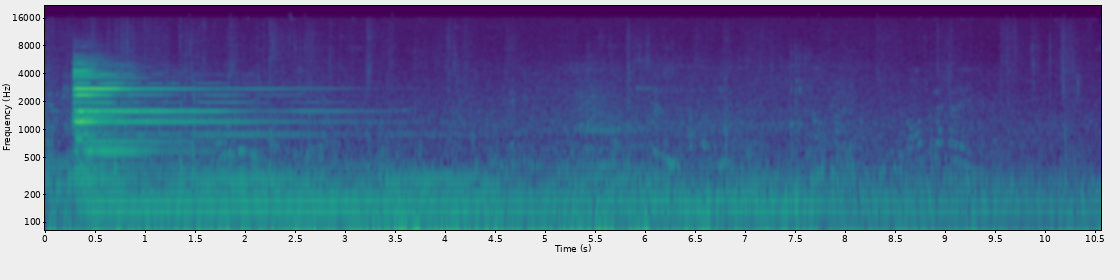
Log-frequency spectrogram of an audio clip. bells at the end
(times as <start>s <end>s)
0.2s 6.4s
